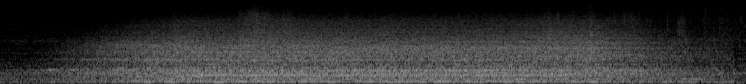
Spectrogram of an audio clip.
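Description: A kitchen exhaust fan runs over a boiling tadka for a salmon steak curry, a steady broadband whoosh that swells in, holds evenly, then eases off toward the end, with no voices.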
